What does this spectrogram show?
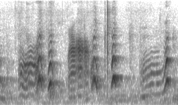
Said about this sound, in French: Chien qui court? Non, il est trop mignon ce toutou. Tu veux venir jouer avec moi?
